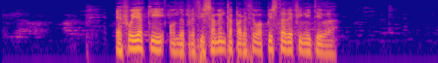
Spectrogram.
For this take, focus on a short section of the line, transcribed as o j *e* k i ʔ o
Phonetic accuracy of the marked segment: incorrect: a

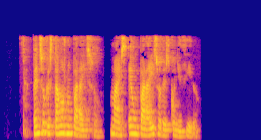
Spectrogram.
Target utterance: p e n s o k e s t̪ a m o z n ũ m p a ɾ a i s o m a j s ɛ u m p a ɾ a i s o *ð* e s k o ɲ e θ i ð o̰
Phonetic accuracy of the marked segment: correct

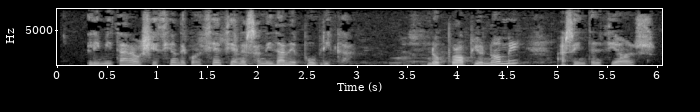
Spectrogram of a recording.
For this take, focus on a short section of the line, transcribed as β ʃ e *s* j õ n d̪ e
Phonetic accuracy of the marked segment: incorrect: θ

